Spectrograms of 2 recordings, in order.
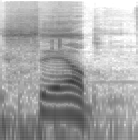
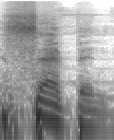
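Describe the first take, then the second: First: The consonants are softened and flowing. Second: The consonants are hard and crisp. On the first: "we say seven. We soften the consonants" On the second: "We don't say seven"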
